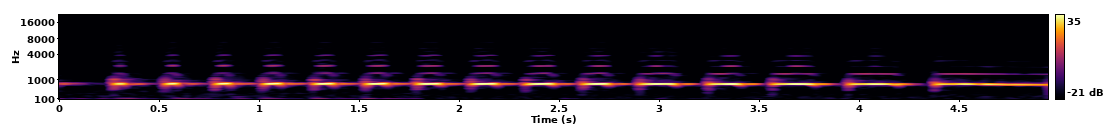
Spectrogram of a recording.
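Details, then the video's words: Zebra dove of the Perkutut Bangkok type, 4 March 2023: a steady series of about sixteen short cooing notes, repeated several times a second, lengthening toward the end into a final drawn-out note; a faint low thumping early on. "Perkutut Bangkok Indo Perkutut"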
